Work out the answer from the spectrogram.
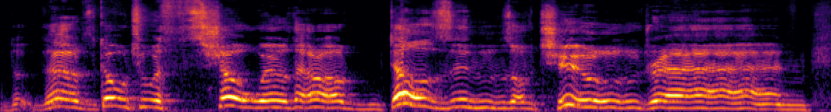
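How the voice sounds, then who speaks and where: A man's voice: sits high, drawn-out words. A man hosting a podcast in casual chat, rambling and often restarting his sentences mid-thought. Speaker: podcast host. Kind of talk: casual chat reviewing a radio drama.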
